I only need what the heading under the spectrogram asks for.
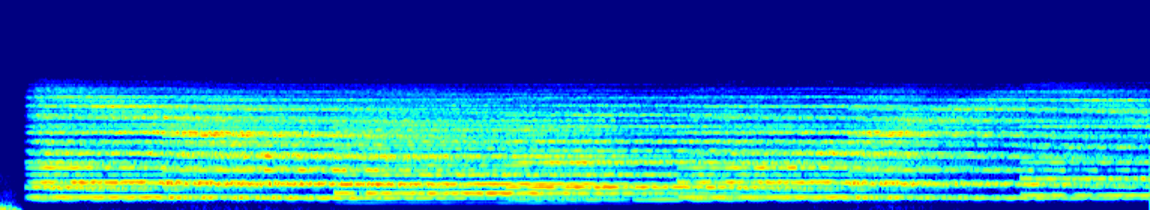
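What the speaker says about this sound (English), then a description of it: "I'm going to throw effect rack on here so we can come up with maybe some delay." A sustained synth chord drones for several seconds, shifting notes in steps, with echoing delay repeats smearing each change into the next.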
